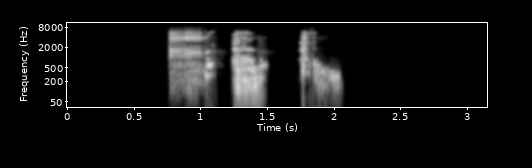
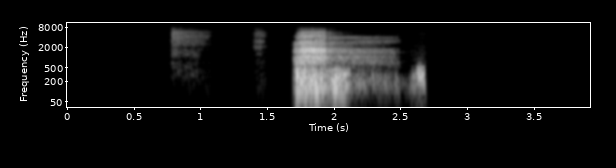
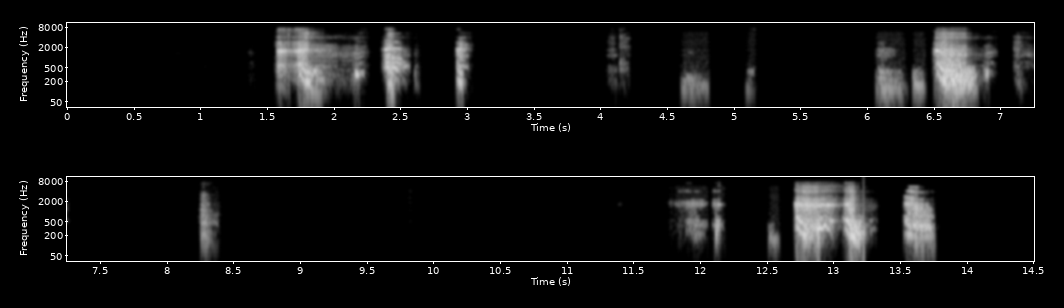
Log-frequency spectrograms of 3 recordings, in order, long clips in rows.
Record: {"cough_length": "3.2 s", "cough_amplitude": 31053, "cough_signal_mean_std_ratio": 0.38, "exhalation_length": "3.9 s", "exhalation_amplitude": 28608, "exhalation_signal_mean_std_ratio": 0.25, "three_cough_length": "14.5 s", "three_cough_amplitude": 30533, "three_cough_signal_mean_std_ratio": 0.26, "survey_phase": "beta (2021-08-13 to 2022-03-07)", "age": "18-44", "gender": "Female", "wearing_mask": "No", "symptom_cough_any": true, "symptom_new_continuous_cough": true, "symptom_sore_throat": true, "symptom_fever_high_temperature": true, "symptom_headache": true, "symptom_change_to_sense_of_smell_or_taste": true, "symptom_onset": "4 days", "smoker_status": "Never smoked", "respiratory_condition_asthma": false, "respiratory_condition_other": false, "recruitment_source": "Test and Trace", "submission_delay": "2 days", "covid_test_result": "Positive", "covid_test_method": "RT-qPCR", "covid_ct_value": 18.6, "covid_ct_gene": "ORF1ab gene", "covid_ct_mean": 19.4, "covid_viral_load": "420000 copies/ml", "covid_viral_load_category": "Low viral load (10K-1M copies/ml)"}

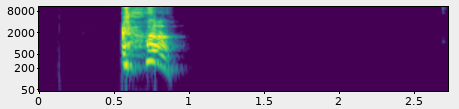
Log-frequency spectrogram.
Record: {"cough_length": "2.7 s", "cough_amplitude": 32768, "cough_signal_mean_std_ratio": 0.26, "survey_phase": "beta (2021-08-13 to 2022-03-07)", "age": "45-64", "gender": "Female", "wearing_mask": "No", "symptom_none": true, "smoker_status": "Never smoked", "respiratory_condition_asthma": false, "respiratory_condition_other": false, "recruitment_source": "REACT", "submission_delay": "1 day", "covid_test_result": "Negative", "covid_test_method": "RT-qPCR", "influenza_a_test_result": "Negative", "influenza_b_test_result": "Negative"}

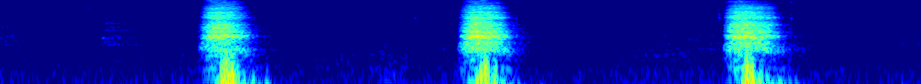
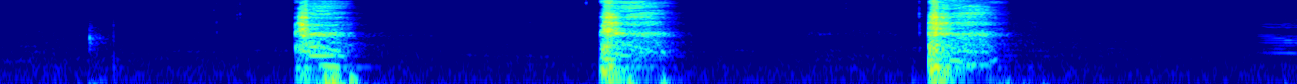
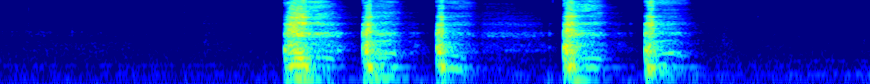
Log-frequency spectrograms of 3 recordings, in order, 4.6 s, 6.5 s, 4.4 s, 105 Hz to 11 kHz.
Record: {"exhalation_length": "4.6 s", "exhalation_amplitude": 8445, "exhalation_signal_mean_std_ratio": 0.28, "three_cough_length": "6.5 s", "three_cough_amplitude": 10554, "three_cough_signal_mean_std_ratio": 0.25, "cough_length": "4.4 s", "cough_amplitude": 8677, "cough_signal_mean_std_ratio": 0.29, "survey_phase": "alpha (2021-03-01 to 2021-08-12)", "age": "45-64", "gender": "Female", "wearing_mask": "No", "symptom_none": true, "smoker_status": "Never smoked", "respiratory_condition_asthma": false, "respiratory_condition_other": false, "recruitment_source": "REACT", "submission_delay": "2 days", "covid_test_result": "Negative", "covid_test_method": "RT-qPCR"}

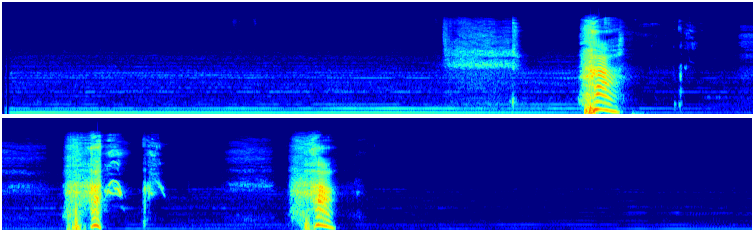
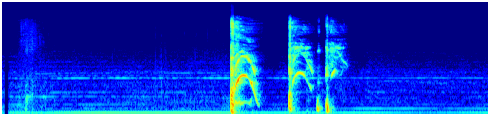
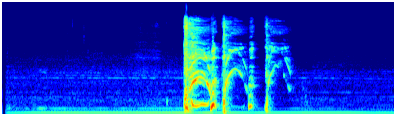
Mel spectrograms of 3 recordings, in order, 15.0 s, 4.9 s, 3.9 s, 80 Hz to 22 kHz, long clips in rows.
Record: {"exhalation_length": "15.0 s", "exhalation_amplitude": 32226, "exhalation_signal_mean_std_ratio": 0.22, "cough_length": "4.9 s", "cough_amplitude": 29690, "cough_signal_mean_std_ratio": 0.3, "three_cough_length": "3.9 s", "three_cough_amplitude": 32731, "three_cough_signal_mean_std_ratio": 0.3, "survey_phase": "beta (2021-08-13 to 2022-03-07)", "age": "45-64", "gender": "Female", "wearing_mask": "No", "symptom_cough_any": true, "symptom_sore_throat": true, "symptom_diarrhoea": true, "symptom_fatigue": true, "symptom_headache": true, "smoker_status": "Never smoked", "respiratory_condition_asthma": false, "respiratory_condition_other": false, "recruitment_source": "Test and Trace", "submission_delay": "0 days", "covid_test_result": "Positive", "covid_test_method": "LFT"}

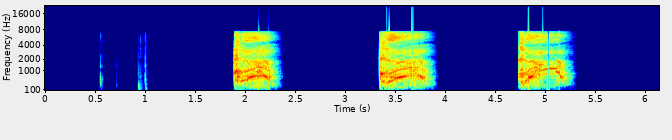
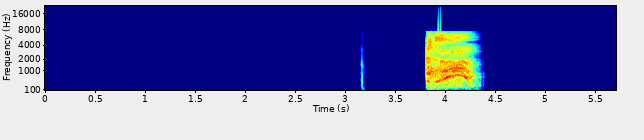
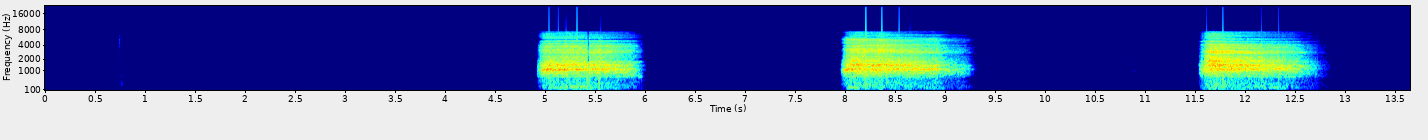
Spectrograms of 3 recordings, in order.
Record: {"three_cough_length": "6.1 s", "three_cough_amplitude": 32714, "three_cough_signal_mean_std_ratio": 0.38, "cough_length": "5.7 s", "cough_amplitude": 29366, "cough_signal_mean_std_ratio": 0.23, "exhalation_length": "13.7 s", "exhalation_amplitude": 11425, "exhalation_signal_mean_std_ratio": 0.38, "survey_phase": "beta (2021-08-13 to 2022-03-07)", "age": "45-64", "gender": "Female", "wearing_mask": "No", "symptom_none": true, "smoker_status": "Never smoked", "respiratory_condition_asthma": false, "respiratory_condition_other": false, "recruitment_source": "REACT", "submission_delay": "1 day", "covid_test_result": "Negative", "covid_test_method": "RT-qPCR", "influenza_a_test_result": "Negative", "influenza_b_test_result": "Negative"}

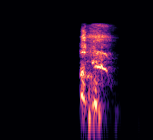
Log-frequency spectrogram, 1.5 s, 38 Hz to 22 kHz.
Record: {"cough_length": "1.5 s", "cough_amplitude": 31798, "cough_signal_mean_std_ratio": 0.35, "survey_phase": "beta (2021-08-13 to 2022-03-07)", "age": "45-64", "gender": "Female", "wearing_mask": "No", "symptom_none": true, "smoker_status": "Never smoked", "respiratory_condition_asthma": false, "respiratory_condition_other": false, "recruitment_source": "REACT", "submission_delay": "10 days", "covid_test_result": "Negative", "covid_test_method": "RT-qPCR"}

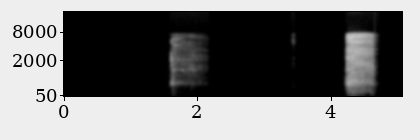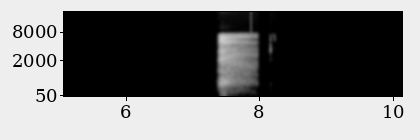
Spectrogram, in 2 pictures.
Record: {"exhalation_length": "10.2 s", "exhalation_amplitude": 22057, "exhalation_signal_mean_std_ratio": 0.21, "survey_phase": "beta (2021-08-13 to 2022-03-07)", "age": "65+", "gender": "Male", "wearing_mask": "No", "symptom_cough_any": true, "symptom_runny_or_blocked_nose": true, "symptom_headache": true, "smoker_status": "Ex-smoker", "respiratory_condition_asthma": false, "respiratory_condition_other": false, "recruitment_source": "Test and Trace", "submission_delay": "1 day", "covid_test_result": "Positive", "covid_test_method": "RT-qPCR", "covid_ct_value": 26.9, "covid_ct_gene": "ORF1ab gene"}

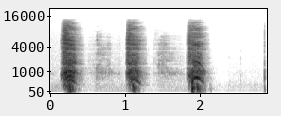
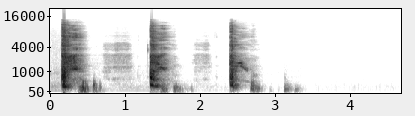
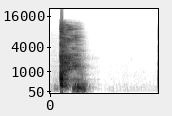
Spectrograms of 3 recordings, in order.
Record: {"exhalation_length": "2.9 s", "exhalation_amplitude": 20692, "exhalation_signal_mean_std_ratio": 0.34, "three_cough_length": "4.7 s", "three_cough_amplitude": 32767, "three_cough_signal_mean_std_ratio": 0.25, "cough_length": "1.5 s", "cough_amplitude": 32768, "cough_signal_mean_std_ratio": 0.3, "survey_phase": "beta (2021-08-13 to 2022-03-07)", "age": "65+", "gender": "Male", "wearing_mask": "No", "symptom_none": true, "smoker_status": "Ex-smoker", "respiratory_condition_asthma": false, "respiratory_condition_other": false, "recruitment_source": "REACT", "submission_delay": "1 day", "covid_test_result": "Negative", "covid_test_method": "RT-qPCR", "influenza_a_test_result": "Negative", "influenza_b_test_result": "Negative"}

